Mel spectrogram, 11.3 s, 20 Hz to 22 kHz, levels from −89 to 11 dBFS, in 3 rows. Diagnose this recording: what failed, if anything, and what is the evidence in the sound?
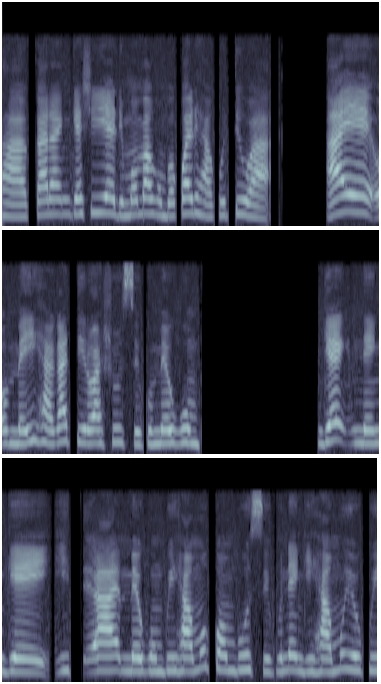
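The sample-format conversion stage failed. Grainy distortion runs through the whole clip and changes with the speech. Quiet passages turn gritty. The error sits roughly 30 dB below the signal. The likely cause is low bit depth without dither. Rounding fits about 7 bits, so the error follows the waveform.

The codec stage also failed. The speech sounds dull throughout, with nothing above 11.4 kHz. A rough, fluttering noise surrounds voiced tones, and the damage is plainly audible. The likely cause is Dolby Digital compression at a bitrate near 64 kbps. The encoder narrowed the band. The decoder filled unfunded lines with noise.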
